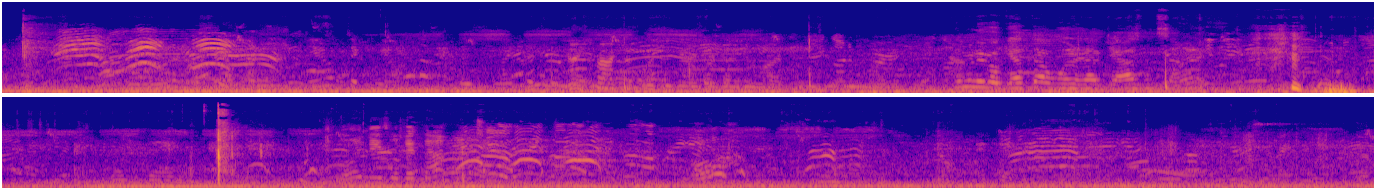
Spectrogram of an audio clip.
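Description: Young players call out to each other across an open field.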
